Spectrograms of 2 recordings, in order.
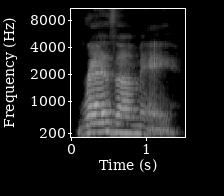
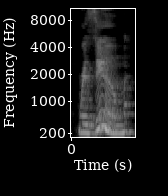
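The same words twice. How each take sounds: First: The word is said with three syllables. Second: The word is said with two syllables. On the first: It names a list of achievements for a job. "resume is pronounced with three syllables" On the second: It means to restart an activity after a pause. "As a verb"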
